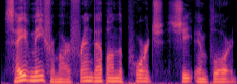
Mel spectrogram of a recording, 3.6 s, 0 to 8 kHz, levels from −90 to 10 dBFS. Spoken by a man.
Yes: male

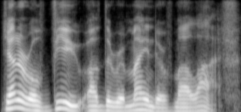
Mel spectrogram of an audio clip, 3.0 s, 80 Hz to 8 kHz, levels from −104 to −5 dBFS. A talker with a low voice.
Yes: low, 130 Hz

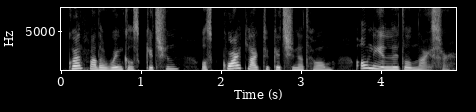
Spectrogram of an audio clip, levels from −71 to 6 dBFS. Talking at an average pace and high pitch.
Yes: average, 170 wpm; high, 240 Hz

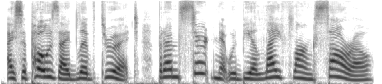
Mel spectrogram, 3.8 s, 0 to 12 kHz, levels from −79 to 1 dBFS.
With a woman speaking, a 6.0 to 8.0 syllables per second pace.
Yes: female; 6.1 syllables/s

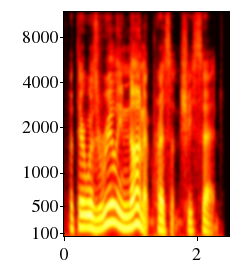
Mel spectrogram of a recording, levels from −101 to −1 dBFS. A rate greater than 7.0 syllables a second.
No: 5.4 syllables/s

